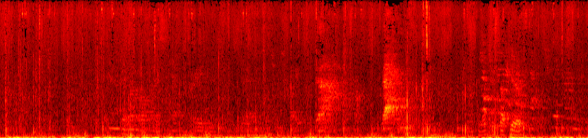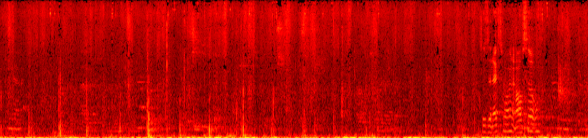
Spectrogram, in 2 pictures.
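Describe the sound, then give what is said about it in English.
Wind blows up a valley and is sucked through a tunnel, making a loud, gusty, continuous roar. Many footsteps walk into the wind, and people talk at intervals throughout. “I'm walking into the wind now. The wind is blowing up the valley and it's sucked through the tunnel.”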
